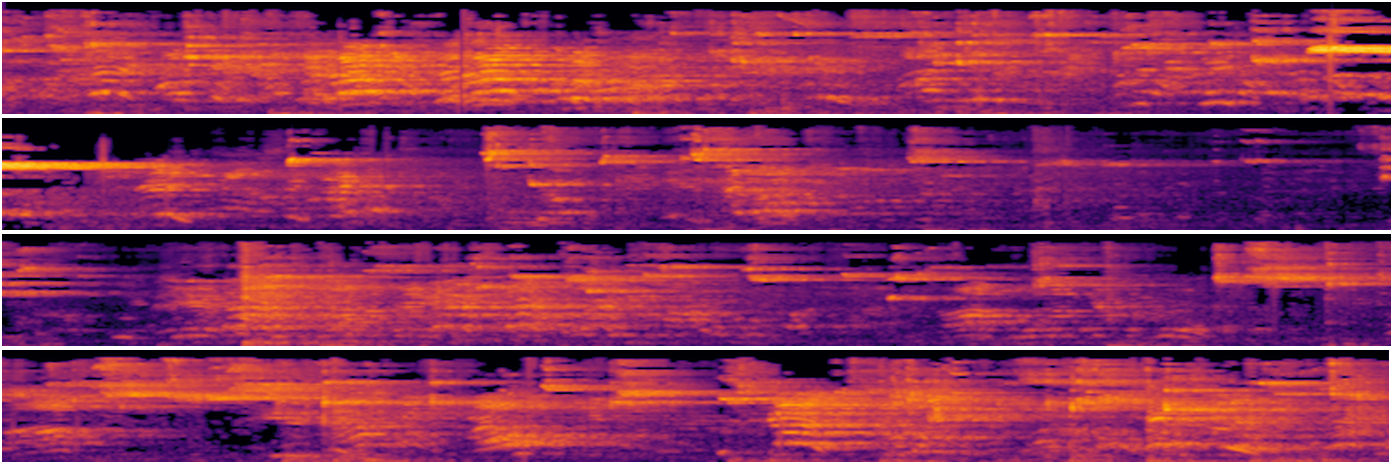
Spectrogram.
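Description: Spectators and players call out and cheer.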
